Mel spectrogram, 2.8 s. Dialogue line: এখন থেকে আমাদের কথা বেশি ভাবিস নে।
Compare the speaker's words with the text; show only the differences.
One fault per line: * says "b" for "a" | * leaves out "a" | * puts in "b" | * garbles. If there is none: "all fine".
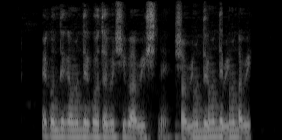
* garbles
